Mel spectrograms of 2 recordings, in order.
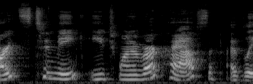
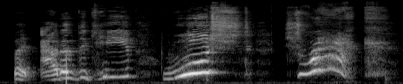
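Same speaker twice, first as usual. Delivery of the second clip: slow, higher, louder buildup; dramatic reveal; 6 semitones higher, 9 dB louder, slower than usual. A narrator's reading. Narrator reveals Drac slowly, louder. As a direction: build it up for the big entrance.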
